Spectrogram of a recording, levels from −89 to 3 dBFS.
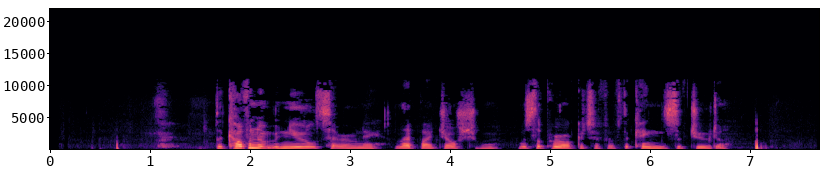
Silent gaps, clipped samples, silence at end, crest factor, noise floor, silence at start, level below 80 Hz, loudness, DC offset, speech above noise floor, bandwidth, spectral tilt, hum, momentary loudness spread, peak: none; under 0.1%; 0.6 s; 24 dB; -70 dBFS; 1.05 s; -76 dBFS; -28 LUFS; under 0.1%; 42 dB; 11.5 kHz; -4 dB/octave; none; 21 LU; -6 dBFS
